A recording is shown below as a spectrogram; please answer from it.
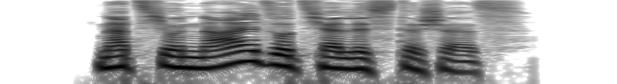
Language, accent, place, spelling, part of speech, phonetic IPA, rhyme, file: German, Germany, Berlin, nationalsozialistisches, adjective, [nat͡si̯oˈnaːlzot͡si̯aˌlɪstɪʃəs], -aːlzot͡si̯alɪstɪʃəs, De-nationalsozialistisches.ogg
- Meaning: strong/mixed nominative/accusative neuter singular of nationalsozialistisch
